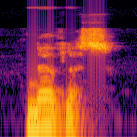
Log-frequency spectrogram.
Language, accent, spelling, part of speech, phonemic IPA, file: English, Southern England, nerveless, adjective, /ˈnɜː(ɹ)vləs/, LL-Q1860 (eng)-nerveless.wav
- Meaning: 1. Lacking nerve: fearful; cowardly 2. Lacking a nervous system 3. Devoid of nerves: calm, controlled, cool under pressure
